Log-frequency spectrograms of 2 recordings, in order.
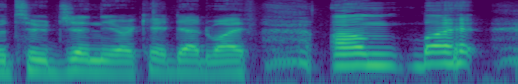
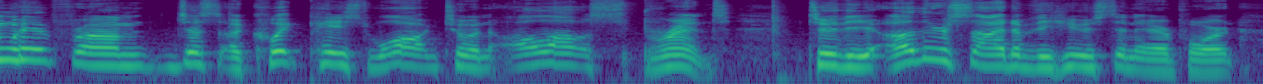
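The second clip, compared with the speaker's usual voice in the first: usual speaking voice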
